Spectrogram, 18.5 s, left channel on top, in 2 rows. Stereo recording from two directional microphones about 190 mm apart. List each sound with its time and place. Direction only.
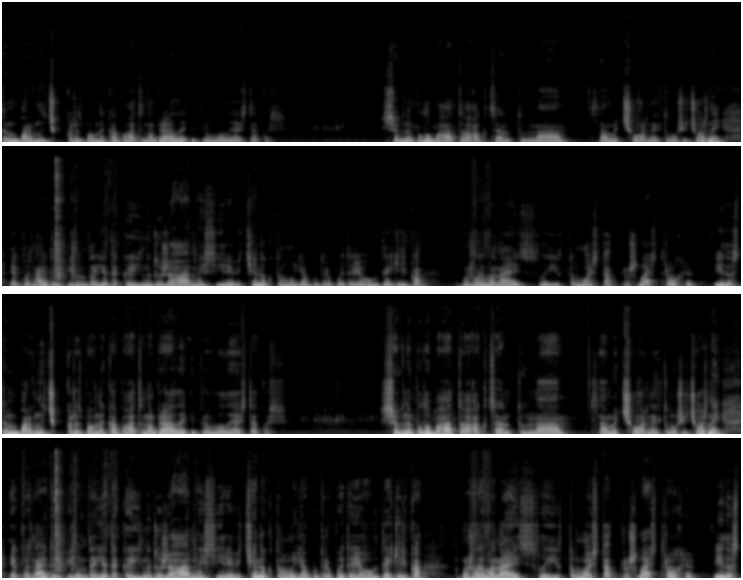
0.0 s speech: 25° right (ahead or behind)
4.7 s speech: 45° right (ahead or behind)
